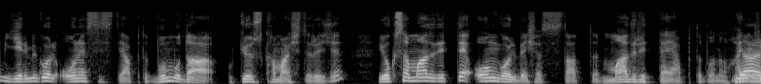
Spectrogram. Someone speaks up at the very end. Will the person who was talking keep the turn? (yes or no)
no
